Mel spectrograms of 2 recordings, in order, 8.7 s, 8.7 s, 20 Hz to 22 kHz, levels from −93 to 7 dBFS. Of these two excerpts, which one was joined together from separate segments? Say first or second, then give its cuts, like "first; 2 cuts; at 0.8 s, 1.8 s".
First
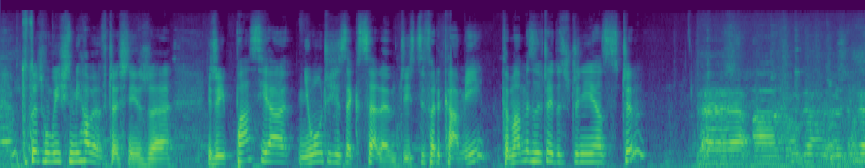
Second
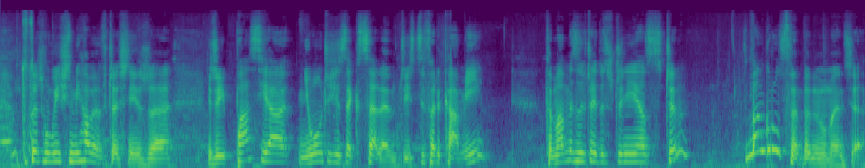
first; 2 cuts; at 4.9 s, 7.0 s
